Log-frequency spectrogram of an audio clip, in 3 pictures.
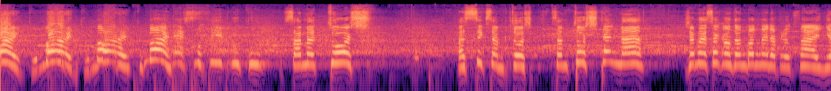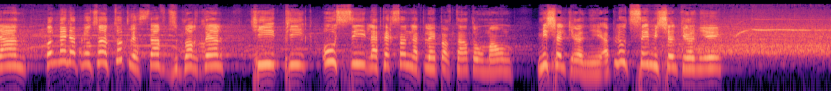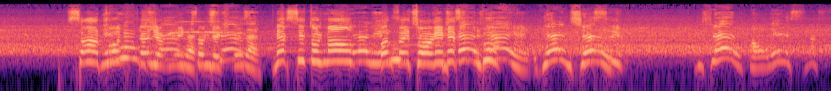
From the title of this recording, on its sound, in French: SOUS ÉCOUTE au CENTRE BELL - Soirée complète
